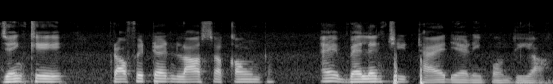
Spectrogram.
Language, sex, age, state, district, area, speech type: Sindhi, male, 45-60, Maharashtra, Thane, urban, spontaneous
